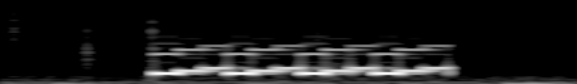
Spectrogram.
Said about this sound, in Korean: 그리고 작년 크리스마스 날 그녀와 아이들과 함께 보내고 집으로 돌아온 날 밤이었습니다. 밤늦게 처음 보는 번호로 전화가 걸려왔죠.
